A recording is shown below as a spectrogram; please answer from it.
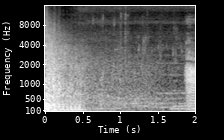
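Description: A loud backfire bang from a vintage MG roadster's exhaust, dying away over about half a second into a low rumble. A mechanic takes it, by ear, for a busted muffler.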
